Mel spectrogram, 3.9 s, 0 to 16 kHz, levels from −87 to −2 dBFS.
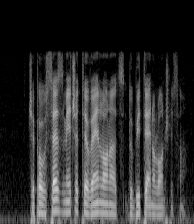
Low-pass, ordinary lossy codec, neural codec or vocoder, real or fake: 7.2 kHz; none; none; real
